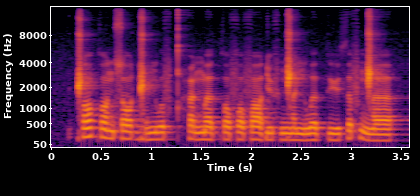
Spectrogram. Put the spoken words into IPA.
ǁ ɔ k ɔ n s ɔ ɡ͡ǁ ʊ n w ʊ f qʰ y ŋ͡m ɐ k ɔ f ɔ f ɒ ɗ y f ŋ͡ǁ ə n w ə k y θ ə f ŋ͡ǁ ɐ

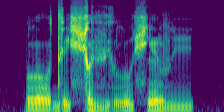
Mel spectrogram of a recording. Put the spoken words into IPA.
l o˦˨ d e˦ ɕ ɒ˦ vʲ u˨ l u˦ ɕ ẽ˦ v i˦

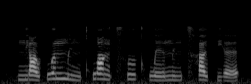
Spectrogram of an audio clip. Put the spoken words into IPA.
n̪ j ɑ˨˩ ʊ̯ p w ə˥ n m i˨˩ ŋ kʰ w ɑ˥˩ ŋ t͡sʰ ɹ̩˥ kʰ w e˧˥ ɪ̯ n̪ i˧˥ ŋ t͡sʰ a˥˩ ɪ̯ p j ɛ˨˩˦

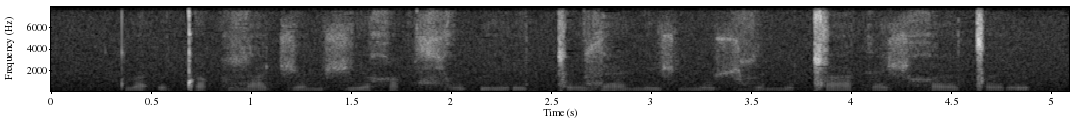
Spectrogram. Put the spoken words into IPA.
tʷ a ʔ ə ǃ ə q ɮ a t͡ʃ ɜ n ʃ e χ æ q ɕ o ʔ e ɾ e d ǀ o z æ n e ʃ n o ʃ ɮ ə n ə ǁ a k æ ʃ χ ɜ ǀ ɜ ɾ ə

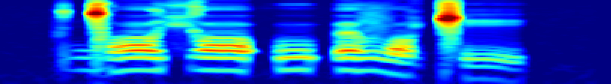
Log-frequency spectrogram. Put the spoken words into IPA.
ɡ͡ǀ ɔː˥ ç ɔː˥ ʔ u˥ ʔ ə˥ v ɔ˧˩ ǁ i˧˩

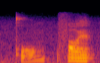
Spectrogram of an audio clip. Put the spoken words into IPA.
kʼ ɔ˨ m | sˤ ɛ˦

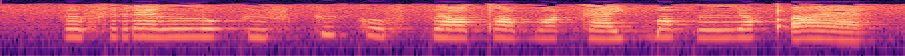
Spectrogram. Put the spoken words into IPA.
œ f r æ lː o k ʉ f k ʉ k o f p ɛ tˤ æ b ɑ k æ j ɡ͡b ɑ p lː ʉ qʼ æ

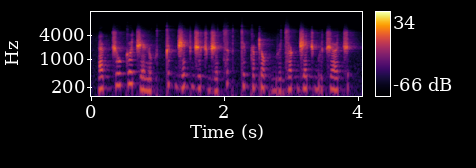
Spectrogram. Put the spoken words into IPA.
æ˨ ʈ t͡ʃ u˧ k ɵ˦ t͡ʃ e˨ ɳ u˨ k tː œ˧ ʈ d͡ʒ ɛ˧ k d͡ʒ ɵ˧ t͡ʃ d͡ʒ ɵ˨ t͡s ɵ˦ k tː ʉ˧ k ɑ˧ ʈ ɾ o˨ k b ʉ˨ d͡z ɔ˧ ʈ d͡ʒ ɛ˧ t͡ʃ b ʉ˧ t͡ʃ œ˧ t͡ʃ

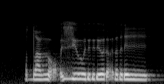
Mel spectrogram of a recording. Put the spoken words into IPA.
dˤ ə ð ɔ̰ zʲ u rʲ ɯ ɾ ə̰ r i

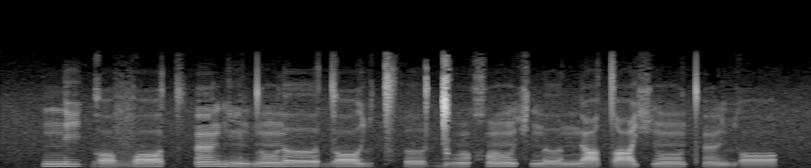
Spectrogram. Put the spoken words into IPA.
n i˦˨ ɡ ɔ˨ v ɔ˨˦ t͡sʼ œ̃˦ ɡ ĩ˨ d õ˦ ɾ ɤː˧ d ɔː˧ ʎ t͡sʼ ɤ˨ ɡ͡ǀ õ˨ χ õː˦ ç n ɤ˧ n œ˦ tˤ ɤ˧ ç õː˦ tʼ œ̃˨ ʎ ɔ˧

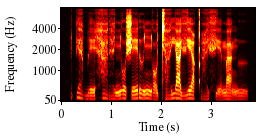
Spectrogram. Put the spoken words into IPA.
pʲ a̤˥˨ b e˨˩˦ h a̤˥˨ ɾ ɛ̤˥˨ ɲ o˥˨ ʃ e˧˥ ɾ ɯ˨˩˦ ɲ ɔ˨˩˦ cʰ a̤˧˥ j a˥˨ vʲ ɛ˥˨ qʼ ɛ̤˧˥ fʲ ɛ˨˩˦ m a˥˨ ŋ ɯ˥˨

